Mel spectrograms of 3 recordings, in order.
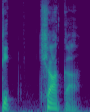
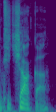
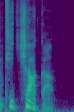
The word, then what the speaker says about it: T'Chaka: Yes, the Dora Milaje, they are not forgetting what Zemo did to King T'Chaka. King T'Chaka. There we go. mispronouncing my words. King T'Chaka.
